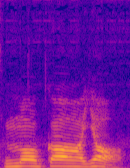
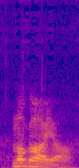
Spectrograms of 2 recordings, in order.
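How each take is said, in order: First: "Mogoyo" drawn out, syllable by syllable, louder; slow pronunciation demo. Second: Said in the usual way. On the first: Shown as a demonstration. Teacher showing learners how we say it, slow "Mogoyo". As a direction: stretch each syllable of "Mogoyo" clearly. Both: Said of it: "So we say like this".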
